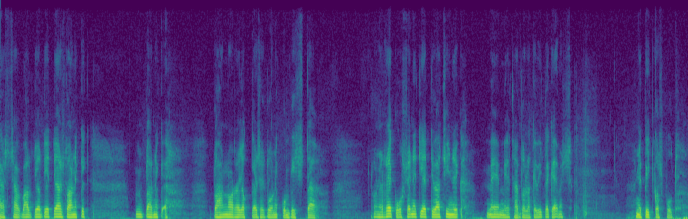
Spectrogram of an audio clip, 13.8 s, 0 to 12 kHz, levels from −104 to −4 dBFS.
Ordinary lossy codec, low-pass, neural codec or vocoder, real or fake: none; none; none; real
